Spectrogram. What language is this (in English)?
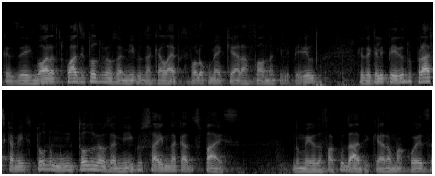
Portuguese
